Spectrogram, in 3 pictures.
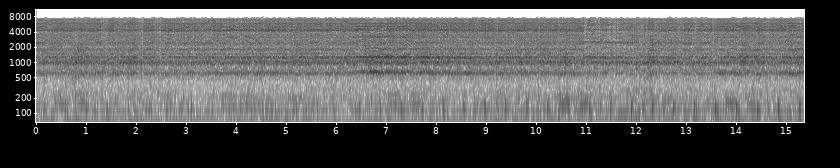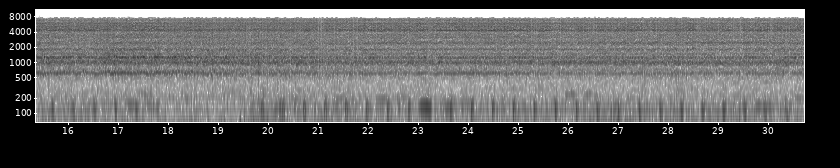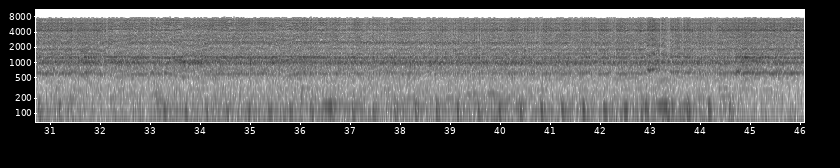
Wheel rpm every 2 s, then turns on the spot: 160, 160, 160, 160, 160, 160, 170, 160, 160, 160, 160, 160, 160, 160, 160, 160, 160, 160, 160, 160, 160, 170, 160.
none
